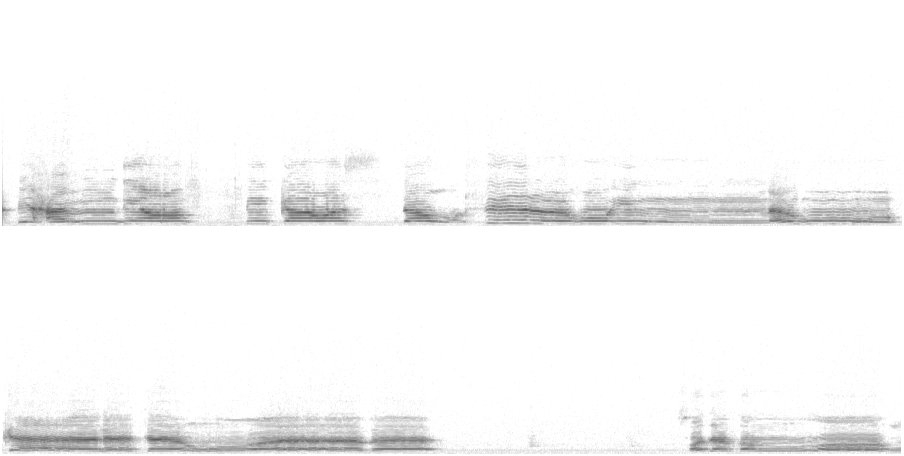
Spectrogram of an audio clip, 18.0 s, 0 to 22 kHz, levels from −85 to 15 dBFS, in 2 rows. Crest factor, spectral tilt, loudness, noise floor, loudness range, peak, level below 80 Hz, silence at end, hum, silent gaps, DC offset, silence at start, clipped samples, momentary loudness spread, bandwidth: 18 dB; -1.5 dB/octave; -32 LUFS; -69 dBFS; 10 LU; -16 dBFS; under -90 dBFS; 0 s; none; none; under 0.1%; 0 s; under 0.1%; 18 LU; 17 kHz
